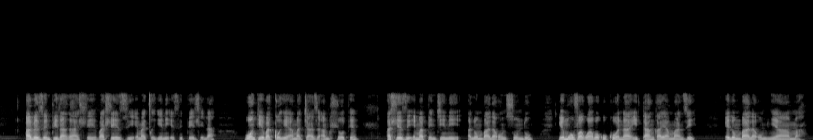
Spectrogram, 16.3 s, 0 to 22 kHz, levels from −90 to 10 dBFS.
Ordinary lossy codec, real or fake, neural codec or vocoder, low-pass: Opus, 64 kbps; real; none; 7.2 kHz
